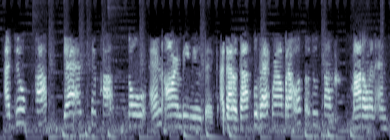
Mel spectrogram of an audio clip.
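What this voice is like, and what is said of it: New York accent. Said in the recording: “That's a New York accent. Are you from New York?”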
